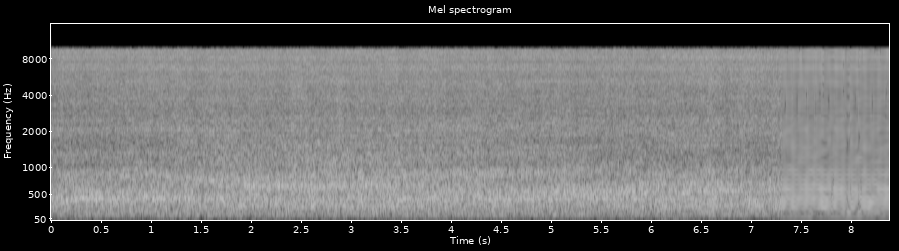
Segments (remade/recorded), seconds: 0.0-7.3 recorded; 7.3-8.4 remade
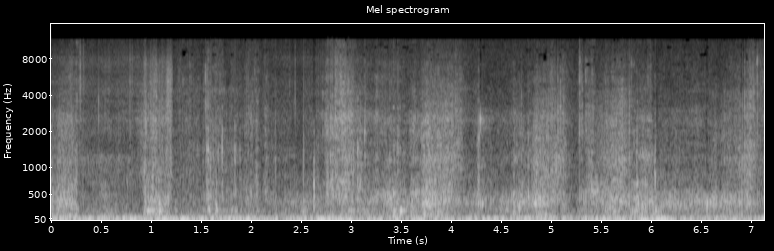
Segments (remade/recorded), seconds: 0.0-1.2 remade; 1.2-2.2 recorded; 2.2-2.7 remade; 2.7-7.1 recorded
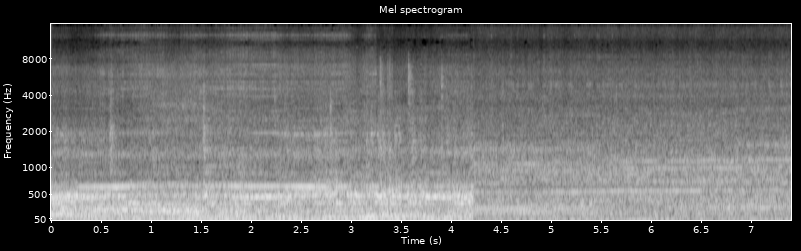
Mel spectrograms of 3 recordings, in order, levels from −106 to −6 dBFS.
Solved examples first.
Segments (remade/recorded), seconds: 0.0-0.5 recorded; 0.5-1.3 remade; 1.3-7.4 recorded

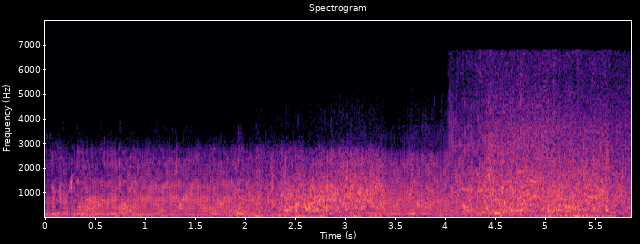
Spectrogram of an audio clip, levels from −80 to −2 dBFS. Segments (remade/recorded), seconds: 0.0-2.1 remade; 2.1-3.4 recorded; 3.4-4.4 remade; 4.4-5.9 recorded

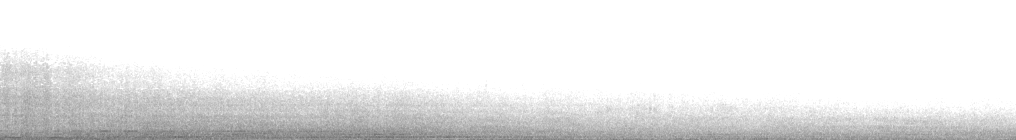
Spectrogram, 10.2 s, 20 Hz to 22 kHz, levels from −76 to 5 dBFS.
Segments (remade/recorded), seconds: 0.0-10.2 recorded

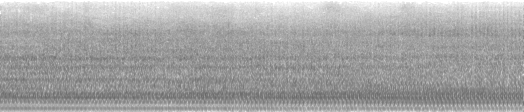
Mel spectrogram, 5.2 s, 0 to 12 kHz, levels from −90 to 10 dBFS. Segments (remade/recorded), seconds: 0.0-1.6 recorded; 1.6-4.7 remade; 4.7-5.2 recorded

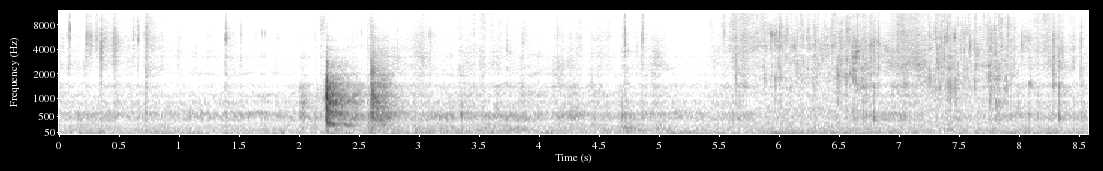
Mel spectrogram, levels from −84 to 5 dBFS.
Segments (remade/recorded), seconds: 0.0-5.8 remade; 5.8-6.7 recorded; 6.7-7.2 remade; 7.2-7.9 recorded; 7.9-8.6 remade

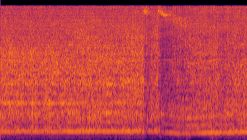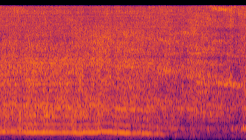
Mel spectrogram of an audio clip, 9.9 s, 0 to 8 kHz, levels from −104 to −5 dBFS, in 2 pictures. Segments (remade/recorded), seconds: 0.0-3.8 remade; 3.8-4.3 recorded; 4.3-9.9 remade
